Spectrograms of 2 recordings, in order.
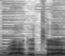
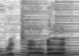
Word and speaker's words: Rattata: little peek shall we a ratata or Rattata there's prob there's different ways to pronounce it I think I've mostly said ratat all my life but so you might hate me for it I'm sorry I do recognize there are multiple ways to say it but uh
